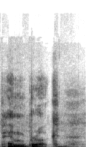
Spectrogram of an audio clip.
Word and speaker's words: Pembroke: town called pembroke pembroke it's spelled pembroke but they call it pembroke anyways and i said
